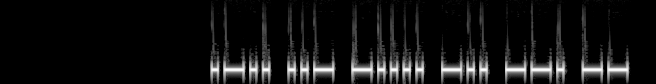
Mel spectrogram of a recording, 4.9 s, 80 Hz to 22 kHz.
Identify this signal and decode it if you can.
Morse code, heard as a keyed tone, about 25 wpm, 700 Hz. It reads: LU6DGM
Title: DXCC-100 Call Signs - 6 Characters - 25wpm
